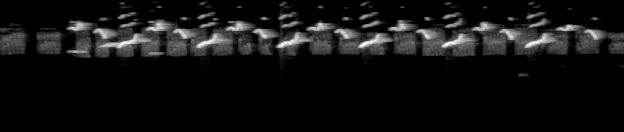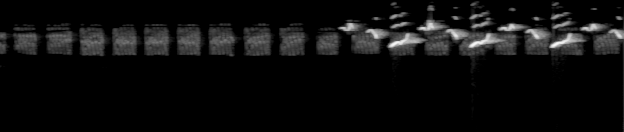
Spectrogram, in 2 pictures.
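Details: Cinereous tit (gelatik batu wingko), a competition songbird, in a training recording: a long run of quick, piercing, down-slurred chirps lasting about four seconds, a silent spell, then the run resumes.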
